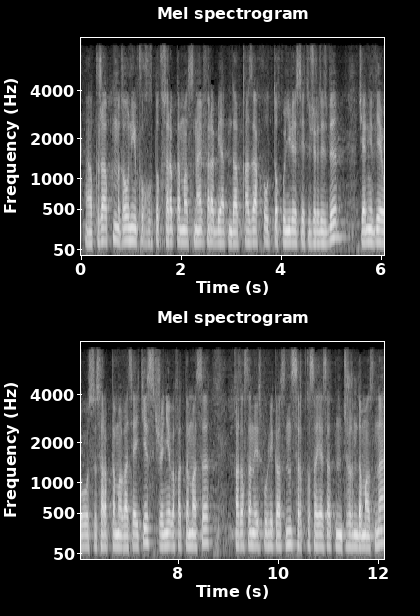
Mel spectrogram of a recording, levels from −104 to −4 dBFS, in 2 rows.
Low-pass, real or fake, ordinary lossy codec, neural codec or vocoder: 7.2 kHz; fake; MP3, 64 kbps; codec, 24 kHz, 0.9 kbps, WavTokenizer, medium speech release version 1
